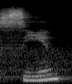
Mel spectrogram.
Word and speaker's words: س: Sad, pronounced as deep S, because it's not technically like seen. Seen pronounced as S, but Sad pronounced as a deep S, like so.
